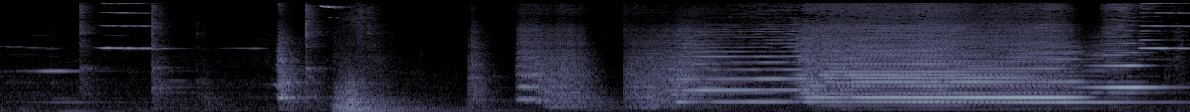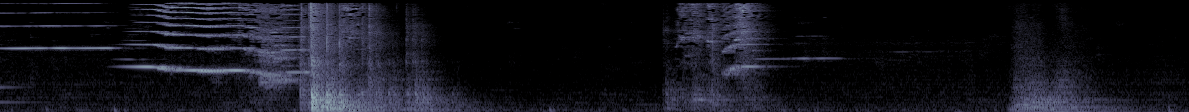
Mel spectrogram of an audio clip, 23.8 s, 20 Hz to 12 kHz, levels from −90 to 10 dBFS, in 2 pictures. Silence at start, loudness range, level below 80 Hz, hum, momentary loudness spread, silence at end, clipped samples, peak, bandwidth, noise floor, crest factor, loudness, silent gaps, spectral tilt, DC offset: 0.35 s; 17 LU; -58 dBFS; none; 23 LU; 0.75 s; under 0.1%; -10 dBFS; 11.5 kHz; -72 dBFS; 28 dB; -34 LUFS; none; -2.5 dB/octave; under 0.1%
